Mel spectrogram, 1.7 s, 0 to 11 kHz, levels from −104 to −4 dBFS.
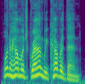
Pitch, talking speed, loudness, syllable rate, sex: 195 Hz, 245 wpm, -18 LUFS, 6.5 syllables/s, male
